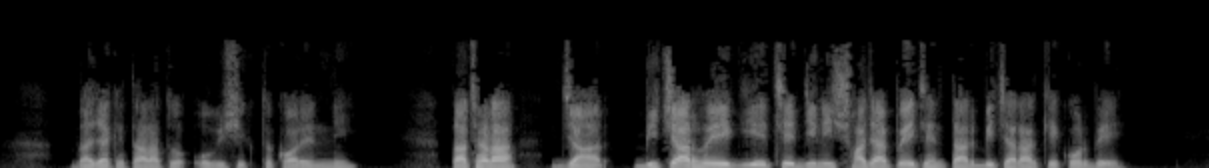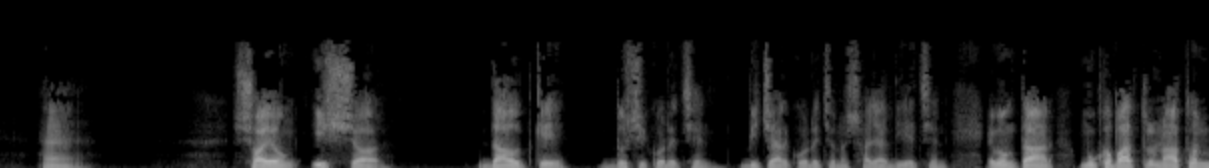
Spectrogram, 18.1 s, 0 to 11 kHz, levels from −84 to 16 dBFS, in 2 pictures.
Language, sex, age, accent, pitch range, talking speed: Bengali, male, 50-69, native, 95-150 Hz, 105 wpm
